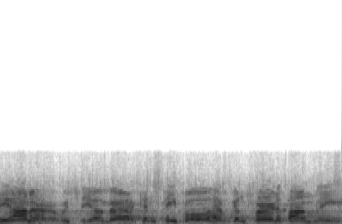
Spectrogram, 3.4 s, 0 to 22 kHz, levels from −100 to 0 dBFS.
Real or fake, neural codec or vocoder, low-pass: fake; vocoder, 44.1 kHz, 80 mel bands, Vocos; 7.2 kHz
